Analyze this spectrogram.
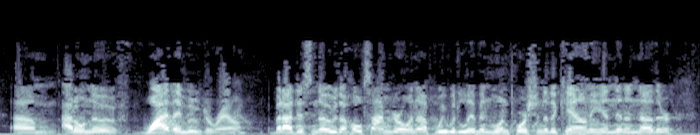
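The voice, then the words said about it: North Carolina Southern accent. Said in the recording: “some of you may detect that I have an accent. ... I am from North Carolina”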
